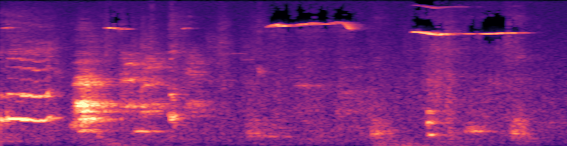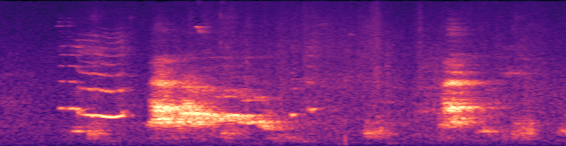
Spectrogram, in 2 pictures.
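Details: Cavapoo puppies from a new litter, first vaccinations done, give high whining whimpers and short yips in bursts, with quieter gaps between calls.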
